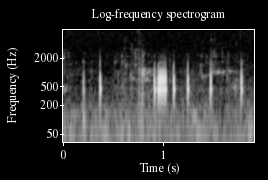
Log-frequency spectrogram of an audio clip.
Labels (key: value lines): label: biophony, knock croak
recorder: SoundTrap 300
